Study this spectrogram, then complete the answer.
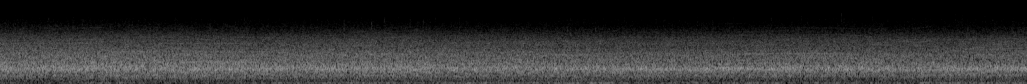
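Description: A stadium crowd at a college football game between Missouri and Texas A&M roars steadily for the defense on third down, a dense, loud and unbroken wash of cheering that holds for about ten seconds.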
